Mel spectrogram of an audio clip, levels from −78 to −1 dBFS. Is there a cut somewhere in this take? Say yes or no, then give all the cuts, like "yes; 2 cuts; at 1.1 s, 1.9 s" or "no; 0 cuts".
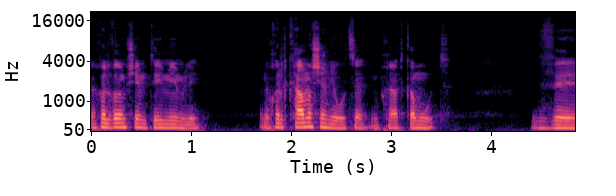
no; 0 cuts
